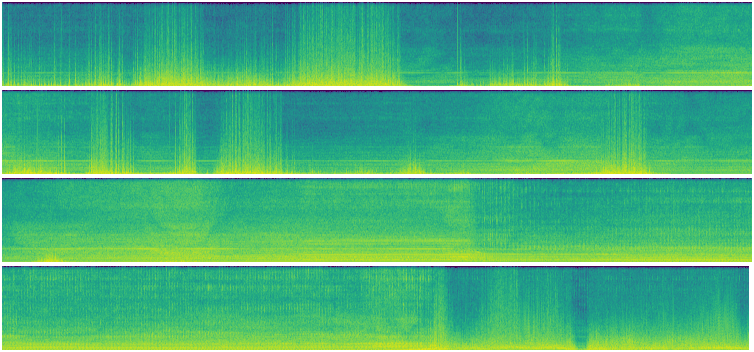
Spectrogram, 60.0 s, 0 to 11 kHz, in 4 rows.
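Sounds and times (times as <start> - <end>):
air rushing over microphone: 0.0 - 59.9
leaf blower engine running: 0.0 - 59.9.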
